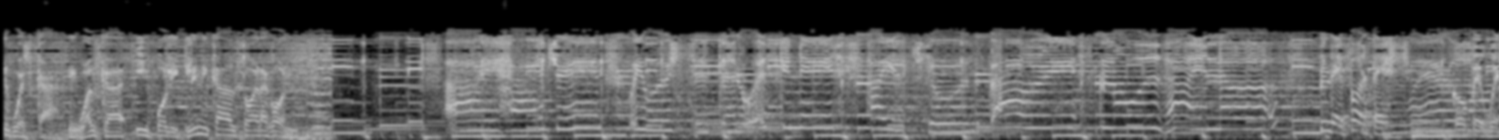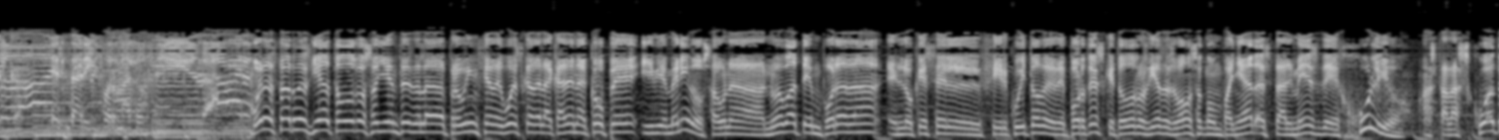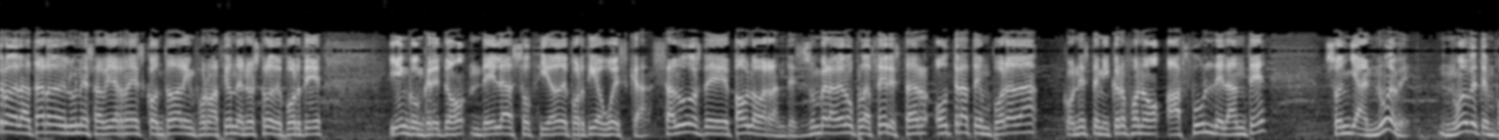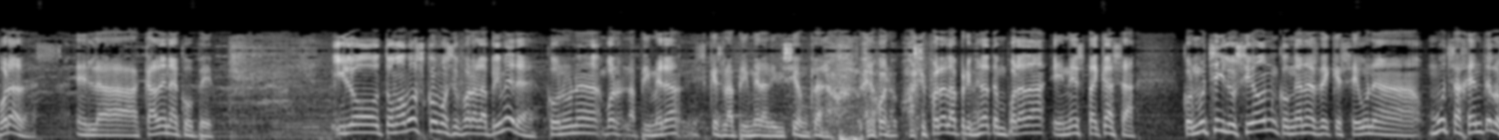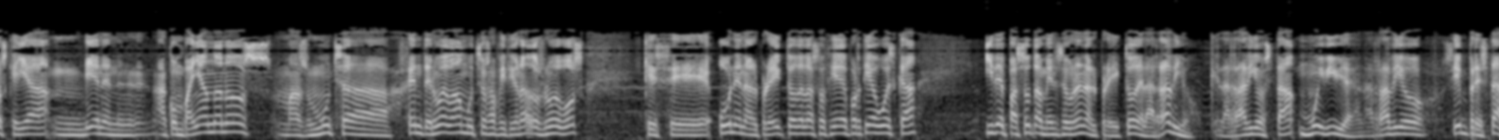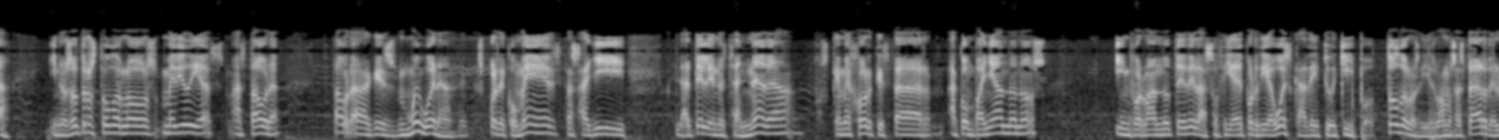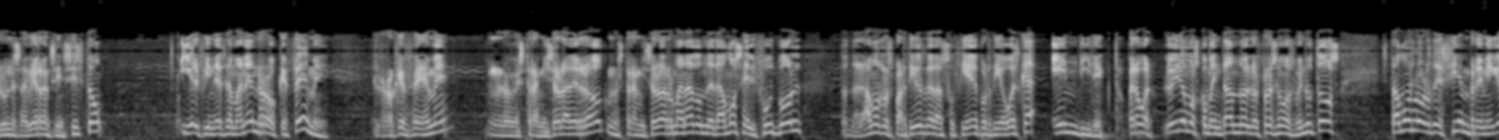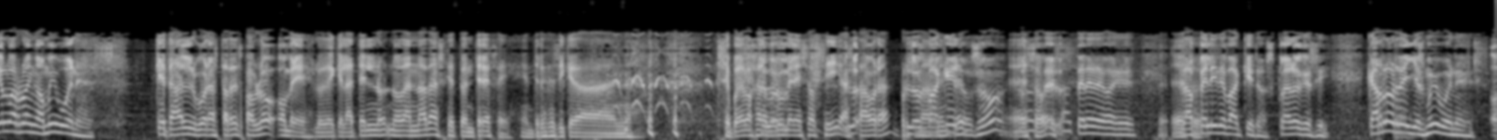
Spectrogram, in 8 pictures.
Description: Entrevista a David Ferreiro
